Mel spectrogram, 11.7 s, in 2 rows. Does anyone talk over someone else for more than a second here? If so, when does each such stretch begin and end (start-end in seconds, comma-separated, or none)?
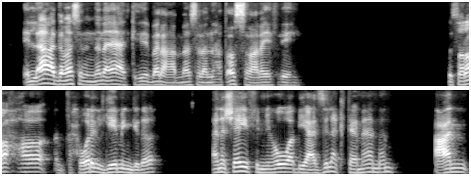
none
